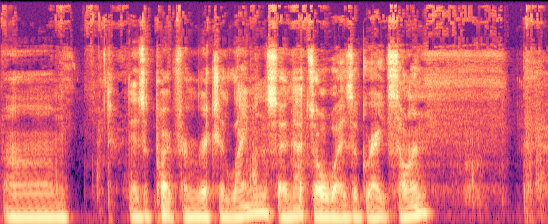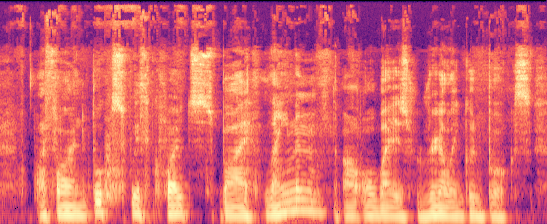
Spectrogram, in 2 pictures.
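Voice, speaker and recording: Very deep, low male voice, somewhat breathy. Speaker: booktuber. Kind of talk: casual book haul vlog. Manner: rambling, hesitant with many ums.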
